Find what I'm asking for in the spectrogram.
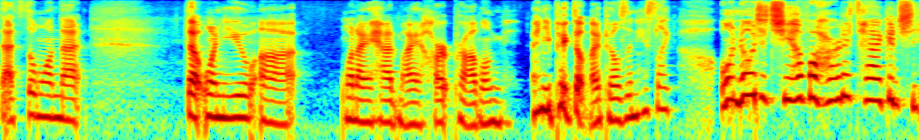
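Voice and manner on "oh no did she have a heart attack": mock fretting, very high and alarmed. Speaker recalling the pharmacist's reaction to the speaker's heart problem, retelling a worried pharmacist. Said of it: "he was all worried".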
